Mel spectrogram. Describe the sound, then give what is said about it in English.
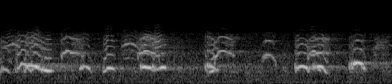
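Tundra swan calls, a rapid series of nasal, bugling honks overlapping one another, as if from several birds calling together, with no voices. “In fact, someone did actually take the time to count the feathers on a tundra swan.”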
